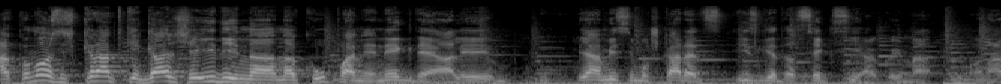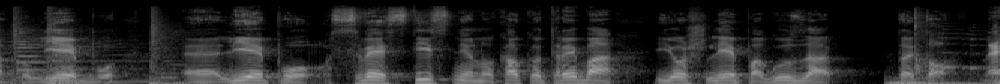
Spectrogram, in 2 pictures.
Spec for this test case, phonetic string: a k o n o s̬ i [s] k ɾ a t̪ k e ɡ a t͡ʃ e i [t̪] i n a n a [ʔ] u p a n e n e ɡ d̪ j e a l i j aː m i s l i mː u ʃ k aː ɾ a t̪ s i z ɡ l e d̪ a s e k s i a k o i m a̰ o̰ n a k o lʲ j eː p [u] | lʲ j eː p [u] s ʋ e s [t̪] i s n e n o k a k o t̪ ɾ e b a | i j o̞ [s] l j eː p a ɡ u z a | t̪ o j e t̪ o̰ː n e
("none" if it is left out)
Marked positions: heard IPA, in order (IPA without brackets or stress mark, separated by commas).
ʃ, d̪, k, o, o, t̪, ʃ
